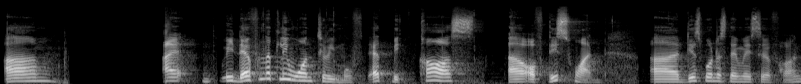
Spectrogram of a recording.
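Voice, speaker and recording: A man from Indonesia with an Indonesian accent gives casual live gameplay commentary as a streamer, thinking aloud in a halting way. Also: medium pitch, gravelly. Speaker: game streamer.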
